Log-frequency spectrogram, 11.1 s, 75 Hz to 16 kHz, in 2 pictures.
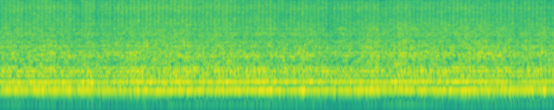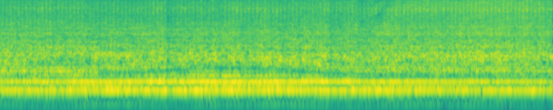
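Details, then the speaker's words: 2015 Yard Machines mower with a Briggs & Stratton 550E engine, repaired with a new flywheel key and a cleaned carb, drones steadily but its speed sags and recovers. The owner notes a slight running issue, suspects the needle valve after carb overflow, and plans a fuel additive. "I'll probably put some additive in the gas it's got a slight running issue"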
